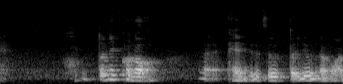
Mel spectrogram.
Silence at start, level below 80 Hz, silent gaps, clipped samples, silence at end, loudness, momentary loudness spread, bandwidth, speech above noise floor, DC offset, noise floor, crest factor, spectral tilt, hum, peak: 0 s; -74 dBFS; none; under 0.1%; 0 s; -22 LUFS; 19 LU; 13 kHz; 29 dB; under 0.1%; -50 dBFS; 20 dB; -8.5 dB/octave; none; -4 dBFS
